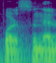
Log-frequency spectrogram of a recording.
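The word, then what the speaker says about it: personnel: देखो स्पेलिंग में था PERSONNL, इसको क्या बोला जाता है, पर्सनल बोला जाता है।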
